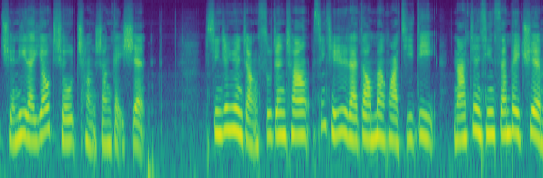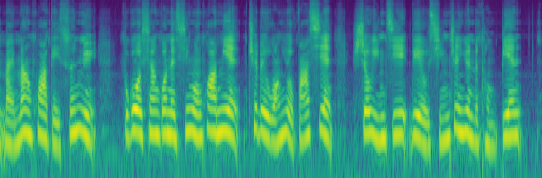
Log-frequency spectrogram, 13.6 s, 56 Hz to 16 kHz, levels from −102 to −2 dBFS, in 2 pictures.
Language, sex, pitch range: Chinese, female, 190-230 Hz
